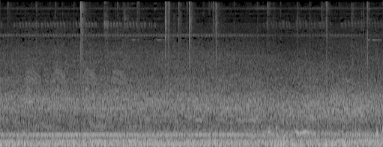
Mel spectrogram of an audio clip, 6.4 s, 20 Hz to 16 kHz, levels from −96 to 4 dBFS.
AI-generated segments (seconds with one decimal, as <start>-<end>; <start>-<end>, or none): none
